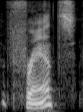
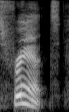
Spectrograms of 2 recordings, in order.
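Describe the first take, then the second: First: Said in the usual way. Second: France said higher, landing firmly with a falling close; stress on France. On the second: Shown as a demonstration. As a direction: hit France to set it against Texas. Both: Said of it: "Not Paris, Texas".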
